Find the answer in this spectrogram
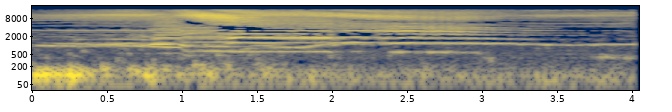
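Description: Faint whine of a small toy quadcopter's motors flying some distance off, several high tones wavering up and down independently as the motors adjust.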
